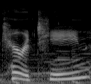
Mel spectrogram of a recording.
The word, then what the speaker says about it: carotene: I try to say it like carotene and keratin. Teen and tin. So teen is like teeth, and tin is like to win a race.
